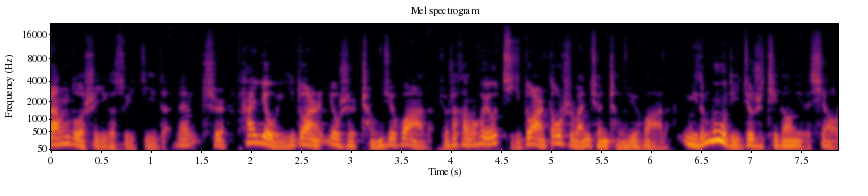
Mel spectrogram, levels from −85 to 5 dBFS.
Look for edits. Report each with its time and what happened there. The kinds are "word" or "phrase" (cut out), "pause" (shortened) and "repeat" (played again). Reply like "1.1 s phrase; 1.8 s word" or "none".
1.8 s pause; 6.2 s pause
